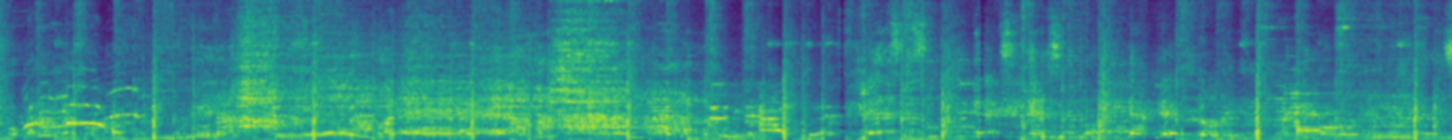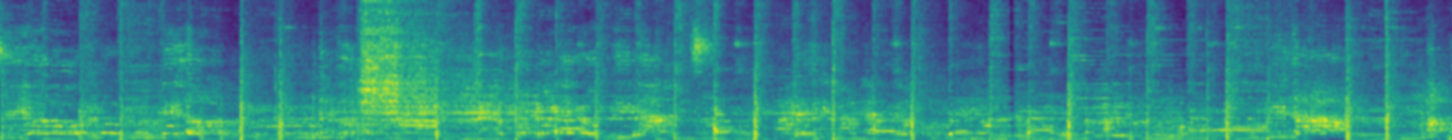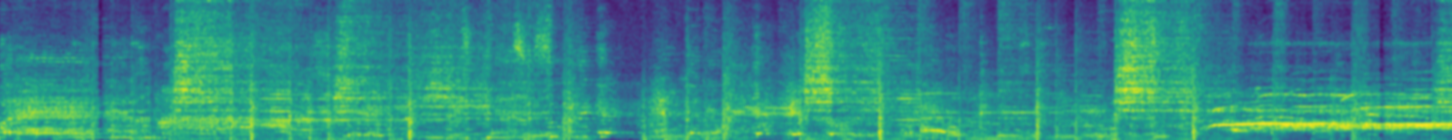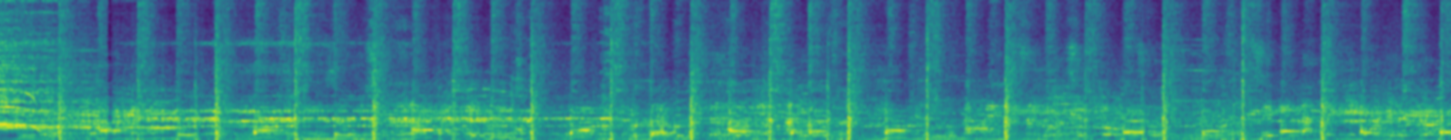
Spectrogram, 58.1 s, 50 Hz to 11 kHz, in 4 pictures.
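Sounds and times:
live pop rock band: 0.0 - 58.0
man singing into microphone: 0.0 - 58.0.

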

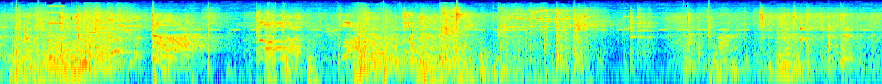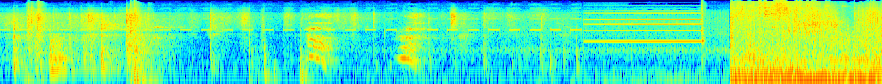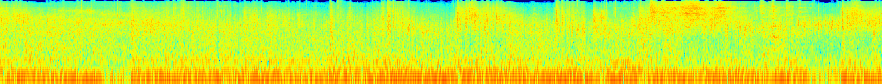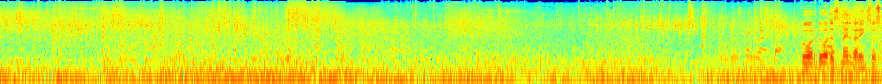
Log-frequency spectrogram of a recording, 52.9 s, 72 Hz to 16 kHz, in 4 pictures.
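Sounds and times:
fire crackling: 23.8 - 52.9
explosion rumble: 24.2 - 52.9.

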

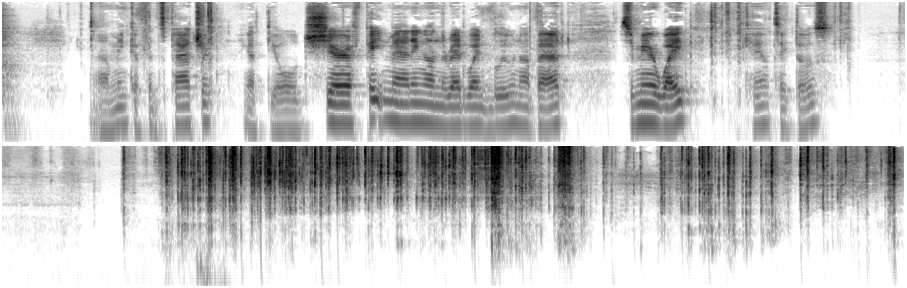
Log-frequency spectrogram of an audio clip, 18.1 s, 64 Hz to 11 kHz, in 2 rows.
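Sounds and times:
foil wrapper tearing and crinkling: 10.6 - 18.0.

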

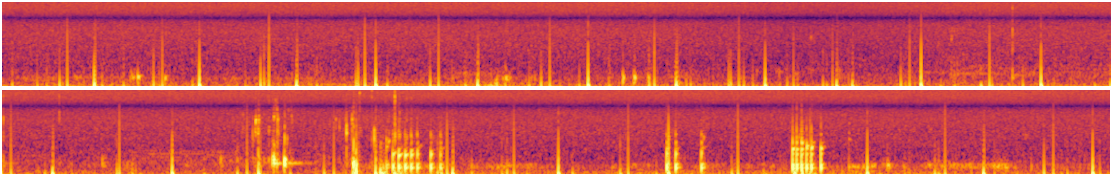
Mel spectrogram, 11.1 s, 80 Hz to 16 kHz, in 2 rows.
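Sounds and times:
gurgling bubbles: 6.1 - 10.8.

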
